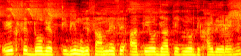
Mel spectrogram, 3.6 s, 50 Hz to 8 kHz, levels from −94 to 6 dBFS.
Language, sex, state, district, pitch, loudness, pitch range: Hindi, male, Chandigarh, Chandigarh, 160 Hz, -14 LUFS, 150-175 Hz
